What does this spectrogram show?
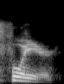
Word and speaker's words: Feurer: It's Feurer. Feurer. It's not like it's spelled at all. It sounds like a church foyer almost.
